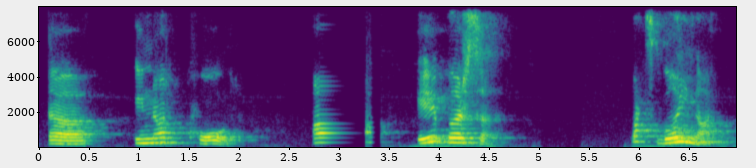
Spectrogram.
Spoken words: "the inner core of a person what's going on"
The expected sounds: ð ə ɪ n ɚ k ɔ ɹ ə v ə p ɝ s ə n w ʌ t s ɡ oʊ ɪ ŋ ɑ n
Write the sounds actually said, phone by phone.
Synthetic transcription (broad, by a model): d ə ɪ n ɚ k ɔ l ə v ə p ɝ s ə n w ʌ t s ɡ oʊ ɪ ŋ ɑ n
